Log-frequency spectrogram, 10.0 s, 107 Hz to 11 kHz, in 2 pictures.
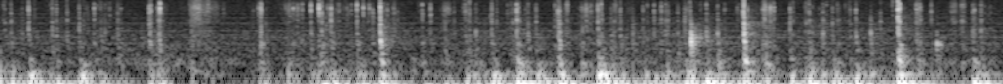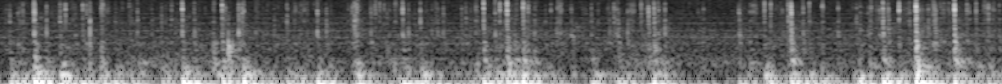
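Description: A large 5-litre ribbed clear PET bottle with a blue cap, partly filled with water and held sideways near the mic, is tapped on its sides with fingertips and nails. The rapid, continuous tapping gives deep, hollow low thumps layered with short, bright clicks that die away almost at once.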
